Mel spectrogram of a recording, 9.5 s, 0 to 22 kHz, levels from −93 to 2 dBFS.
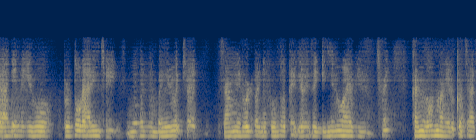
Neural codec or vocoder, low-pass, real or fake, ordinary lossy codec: codec, 44.1 kHz, 0.9 kbps, DAC; 7.2 kHz; fake; none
